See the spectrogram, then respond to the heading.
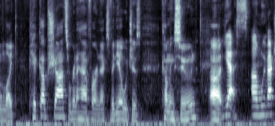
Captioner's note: none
